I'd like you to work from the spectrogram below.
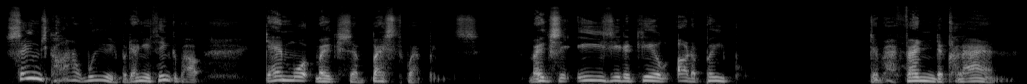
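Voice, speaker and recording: A man voicing a boastful, friendly ork masseur in an ASMR role-play, with a rough, husky voice and a folksy, rambling way of talking. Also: a little high, expressive, a little slow. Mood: chatty, boastful. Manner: folksy, rambling, boastful fantasy-brute talk with rustic grammar.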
